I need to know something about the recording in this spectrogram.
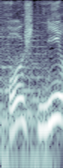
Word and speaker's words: Roshni: Rosny, non. Roshni, Roshni, Roshni. Vous pouvez continuer comme ça jusqu'à ce que vous arriviez à le prononcer correctement.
